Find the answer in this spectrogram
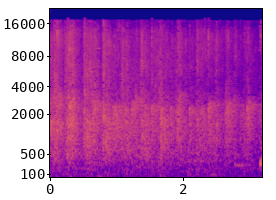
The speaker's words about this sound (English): Thank you so much, Ray. Can we get a round of applause for Ray, please?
